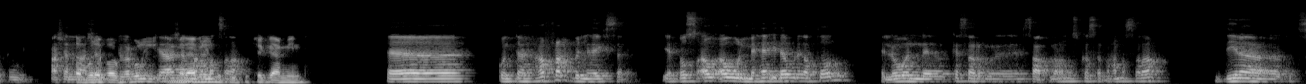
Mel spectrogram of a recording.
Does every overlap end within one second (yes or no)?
no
